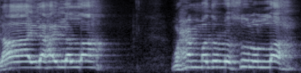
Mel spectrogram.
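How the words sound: There is a pause after 'illallah'. Allah and Muhammad are two separate beings. "বিরাম চিহ্ন দিয়ে লা ওয়াকফ করে"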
